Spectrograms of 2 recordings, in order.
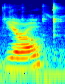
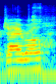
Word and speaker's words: gyro: Tzatziki sauce on a gyro or gyro, depending on who you are and how you say it.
